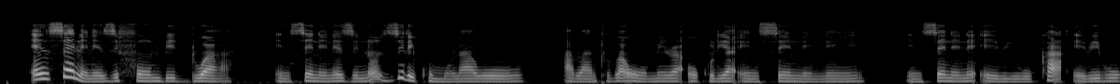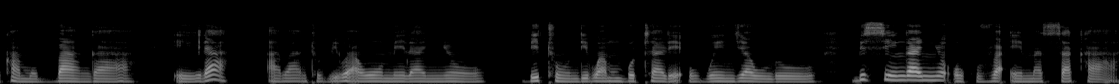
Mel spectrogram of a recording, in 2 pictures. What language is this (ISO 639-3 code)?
lug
